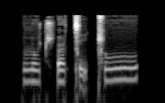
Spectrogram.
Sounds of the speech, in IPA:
l u t͡ʃʼ ə ǀ ḭ ǁ u

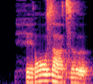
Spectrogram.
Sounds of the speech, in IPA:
h e ɾ ɔː z aː d z əː

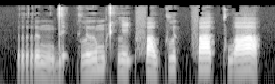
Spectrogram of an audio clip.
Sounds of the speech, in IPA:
r ɯ˩˦ ŋ d e˨˩ ʔ k l ɯː˥˩ m kʰ l i˦˥ ʔ f a˦˥ w k l ɯ˥˩ k̚ f aː˥˩ t̚ k w aː˥˩

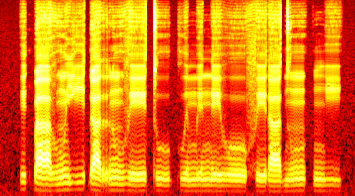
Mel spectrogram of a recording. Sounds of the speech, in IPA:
ɪ˦ k͡p aː˨ v ũ˦ j iː˦ ɗ a˨ r ũ˦ v eː˨ t uː˨ kʷ e˨ m ɪ˦˨ n e˨ β oː˨ f e˨ ɾ a˨˦ d ũ˦ | ŋ i˨

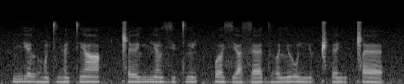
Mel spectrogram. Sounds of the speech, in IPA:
nʲ e l ɦ õ tʲ ɦ ɛ̃ tʲ ã | ǁ e lʲ nʲ ã l zʲ u tʲ lʲ ẽ k p ə zʲ a z ɛ dʱ ə lʲ u nʲ u ǁʰ e nʲ ǁ ɛ

